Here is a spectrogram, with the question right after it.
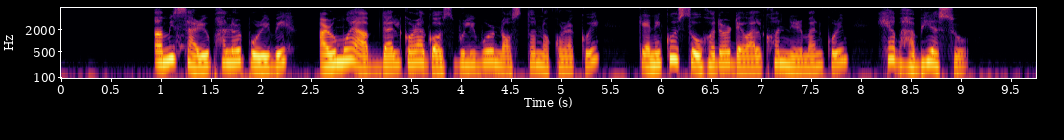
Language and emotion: Assamese, fearful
